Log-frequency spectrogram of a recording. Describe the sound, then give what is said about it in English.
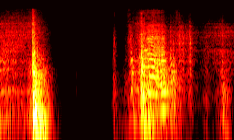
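A desk scooted across the floor: a single heavy thunk, a short silence, then a longer rough scraping drag that gradually tapers off. “Can you scoot my desk over here near my bed of cushions and grab the list out of the drawer for me?”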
